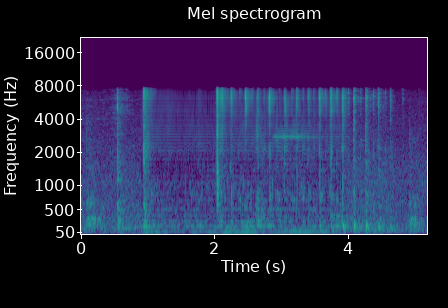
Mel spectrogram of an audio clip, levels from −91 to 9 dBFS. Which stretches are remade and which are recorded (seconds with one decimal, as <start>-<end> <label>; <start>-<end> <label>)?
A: 0.0-0.9 recorded; 0.9-4.0 remade; 4.0-5.2 recorded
